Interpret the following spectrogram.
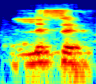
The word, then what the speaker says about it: listen: we don't pronounce caster we pronounce Castle T is silent listen T is silent you don't say listen badg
